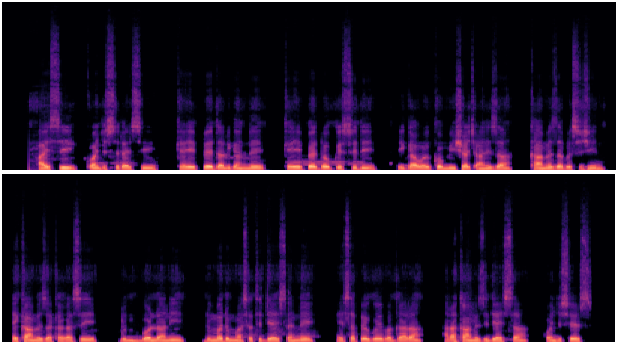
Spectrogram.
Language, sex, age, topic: Gamo, male, 18-24, government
